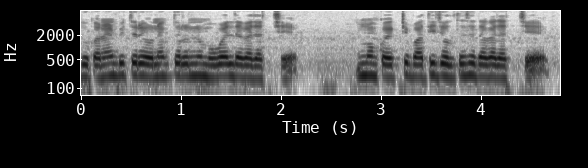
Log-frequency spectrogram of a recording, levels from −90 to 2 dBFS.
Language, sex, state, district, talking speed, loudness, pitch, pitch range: Bengali, female, Assam, Hailakandi, 175 wpm, -13 LUFS, 195 Hz, 185-200 Hz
